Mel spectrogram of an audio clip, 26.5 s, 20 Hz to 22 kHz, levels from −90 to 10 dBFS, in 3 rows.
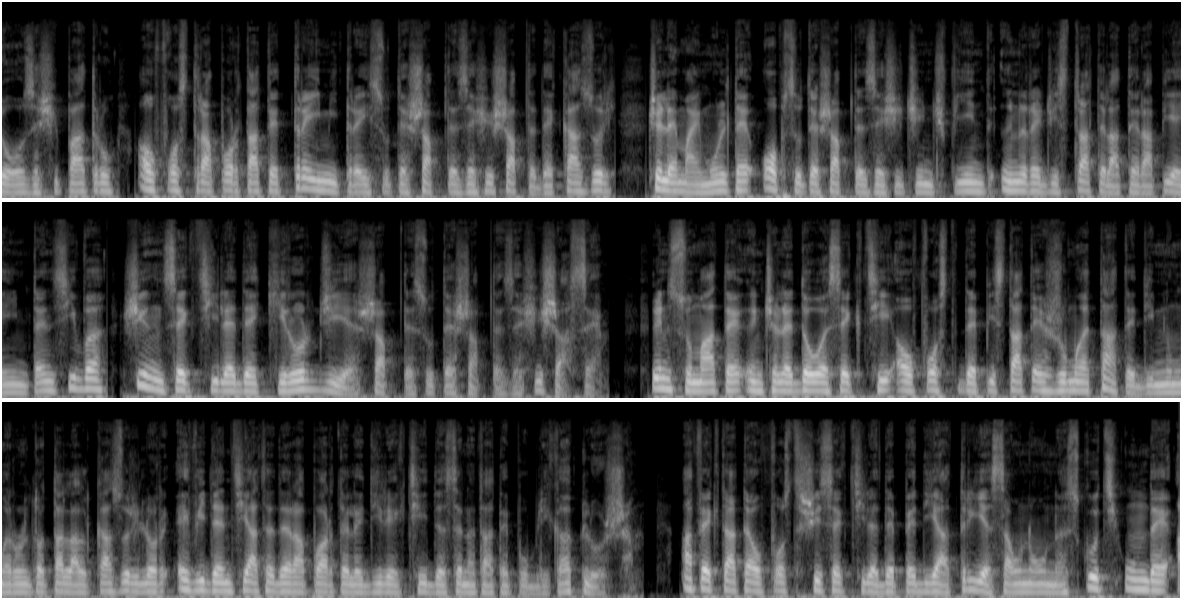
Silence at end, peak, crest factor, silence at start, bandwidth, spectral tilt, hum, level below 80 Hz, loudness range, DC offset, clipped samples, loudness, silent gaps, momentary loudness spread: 0 s; -4 dBFS; 18 dB; 0 s; 15.5 kHz; -6.5 dB/octave; none; -44 dBFS; 4 LU; under 0.1%; under 0.1%; -23 LUFS; none; 9 LU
